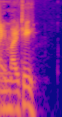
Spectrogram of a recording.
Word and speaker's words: Mayte: Mighty, am I saying it right? – Mighty. Hey, yeah, Mighty. How are you? – M-A-Y-T-E.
